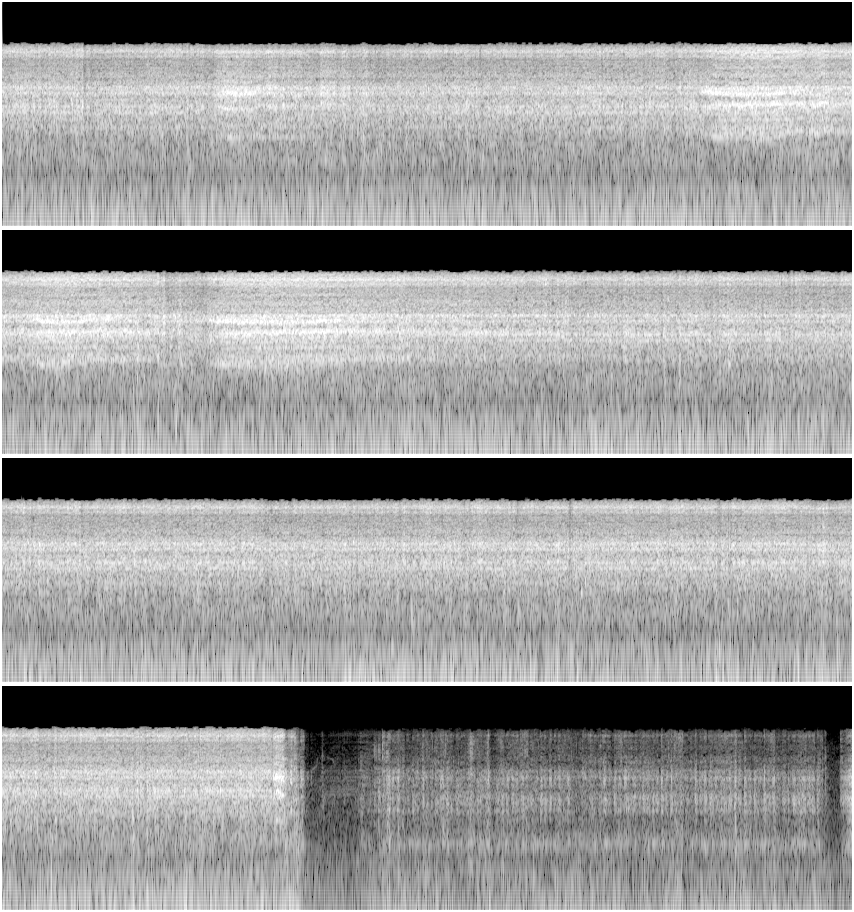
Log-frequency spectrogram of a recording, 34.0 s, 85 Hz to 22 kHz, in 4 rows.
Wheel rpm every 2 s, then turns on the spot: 230, 230, 230, 230, 220, 220, 230, 230, 230, 240, 230, 230, 240, 230, 120, 20, 20.
28-34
